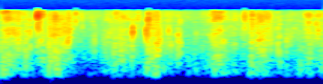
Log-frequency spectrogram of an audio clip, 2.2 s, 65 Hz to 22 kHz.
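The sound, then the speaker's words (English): Footsteps hiking up a steep wooded hillside on Oregon land trust property about 100 miles inland: faint, steady crunching and rustling steps with no talk. “Now we're about 100 miles inland, hiking up a steep wooded hillside on property owned by the Oregon Women's Land Trust.”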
